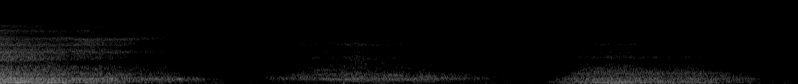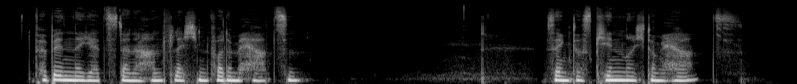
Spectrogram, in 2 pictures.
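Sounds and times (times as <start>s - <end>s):
deep slow breathing in and out during a guided relaxation: 0.0s - 7.8s, 11.9s - 13.4s
speech: 8.4s - 11.1s, 13.5s - 15.3s.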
